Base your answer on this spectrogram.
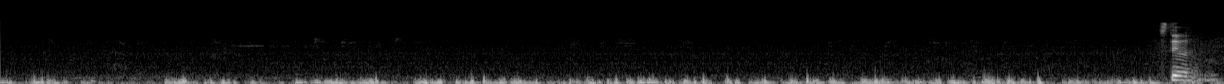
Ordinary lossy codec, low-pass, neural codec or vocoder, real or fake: none; 7.2 kHz; vocoder, 22.05 kHz, 80 mel bands, Vocos; fake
